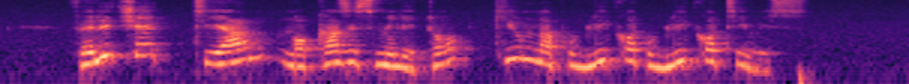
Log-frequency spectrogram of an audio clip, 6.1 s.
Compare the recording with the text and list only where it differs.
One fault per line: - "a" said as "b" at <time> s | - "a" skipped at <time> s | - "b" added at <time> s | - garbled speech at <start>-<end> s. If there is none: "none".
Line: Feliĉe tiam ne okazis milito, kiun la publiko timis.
- "ne" skipped at 1.8 s
- "publiko" added at 4.3 s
